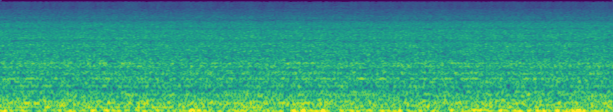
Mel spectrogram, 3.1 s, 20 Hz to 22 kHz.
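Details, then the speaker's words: Camper furnace first run on a newly wired Honeywell 2300 home thermostat, just after ignition while it purges: soft steady air rush with an even fan hum and no rattles or scraping. Normal blower operation. "It's got to purge. What? It's purging itself."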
